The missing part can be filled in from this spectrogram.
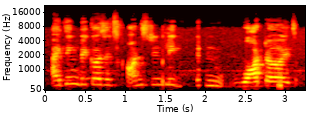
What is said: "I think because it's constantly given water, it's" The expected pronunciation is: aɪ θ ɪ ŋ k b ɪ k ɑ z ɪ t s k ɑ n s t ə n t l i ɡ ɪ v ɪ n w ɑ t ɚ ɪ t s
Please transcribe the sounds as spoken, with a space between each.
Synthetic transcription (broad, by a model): aɪ t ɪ ŋ k b ɪ k ɑ z ɪ t s k ɑ n s t ə n t l i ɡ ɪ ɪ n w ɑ t ɚ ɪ t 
